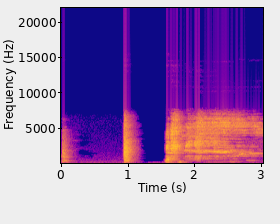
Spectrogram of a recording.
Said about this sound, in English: I diva slap my ass as I'm getting off the elevator.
